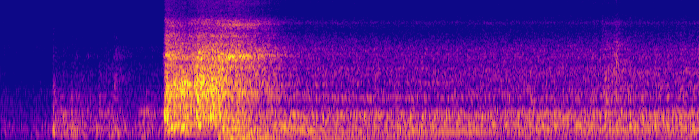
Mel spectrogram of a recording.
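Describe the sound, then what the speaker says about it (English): A car engine cranks briefly, catches with a loud burst and settles into a steady idle, heard close up in a workshop where the vehicle is being tested for its CAN bus signals, with no talking. "we're going to start the car up"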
